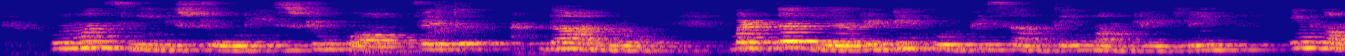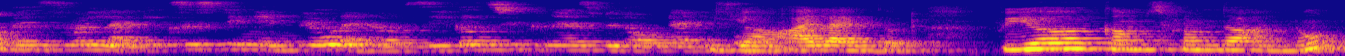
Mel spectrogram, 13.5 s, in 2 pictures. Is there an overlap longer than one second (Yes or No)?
No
